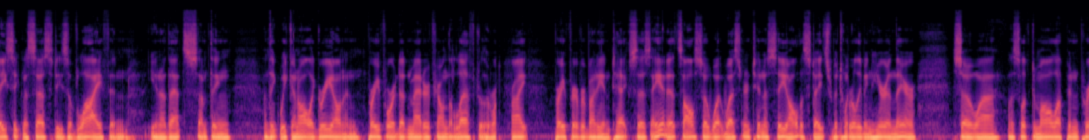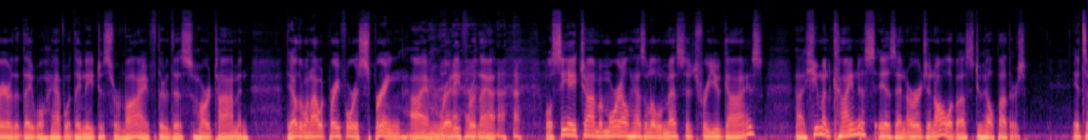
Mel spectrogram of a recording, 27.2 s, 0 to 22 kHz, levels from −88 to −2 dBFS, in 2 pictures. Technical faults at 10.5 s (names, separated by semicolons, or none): chunks out of order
